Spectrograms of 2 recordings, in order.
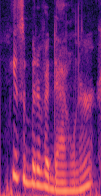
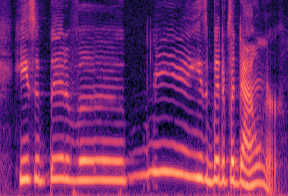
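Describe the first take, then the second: First: Said in the usual way. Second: Much higher, mocking sing-song. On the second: Reviewer mocking book Louis as a downer, high mock voice.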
